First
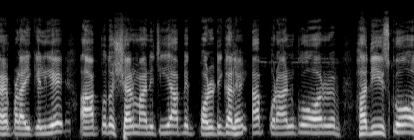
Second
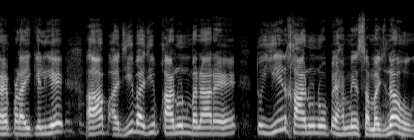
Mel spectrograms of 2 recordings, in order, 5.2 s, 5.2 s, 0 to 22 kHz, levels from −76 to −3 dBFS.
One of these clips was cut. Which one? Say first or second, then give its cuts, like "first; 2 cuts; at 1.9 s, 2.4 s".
first; 2 cuts; at 0.9 s, 3.2 s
